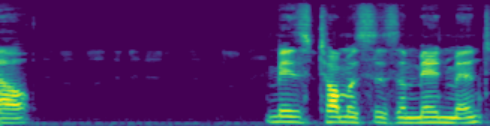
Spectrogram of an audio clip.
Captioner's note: speaking French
